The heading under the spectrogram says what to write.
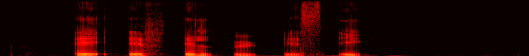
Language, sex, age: Danish, male, 22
